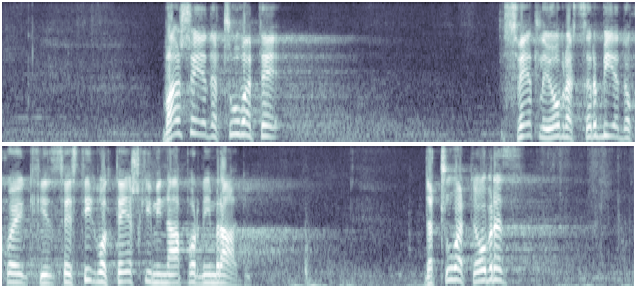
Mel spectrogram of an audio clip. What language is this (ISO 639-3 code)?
srp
